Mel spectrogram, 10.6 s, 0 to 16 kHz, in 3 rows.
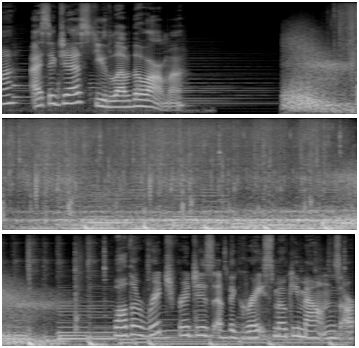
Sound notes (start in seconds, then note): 2.8 whooshing sound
